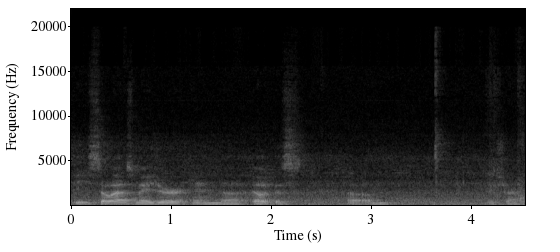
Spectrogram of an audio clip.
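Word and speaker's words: iliacus: is activated with the psoas major and uh ilicus um make sure i pronounce that correctly yes the ilicus uh and most of the time uh when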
